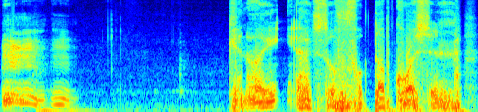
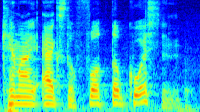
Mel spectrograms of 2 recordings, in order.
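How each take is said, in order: First: It is read in a put-on character voice. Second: It is read in his ordinary voice.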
